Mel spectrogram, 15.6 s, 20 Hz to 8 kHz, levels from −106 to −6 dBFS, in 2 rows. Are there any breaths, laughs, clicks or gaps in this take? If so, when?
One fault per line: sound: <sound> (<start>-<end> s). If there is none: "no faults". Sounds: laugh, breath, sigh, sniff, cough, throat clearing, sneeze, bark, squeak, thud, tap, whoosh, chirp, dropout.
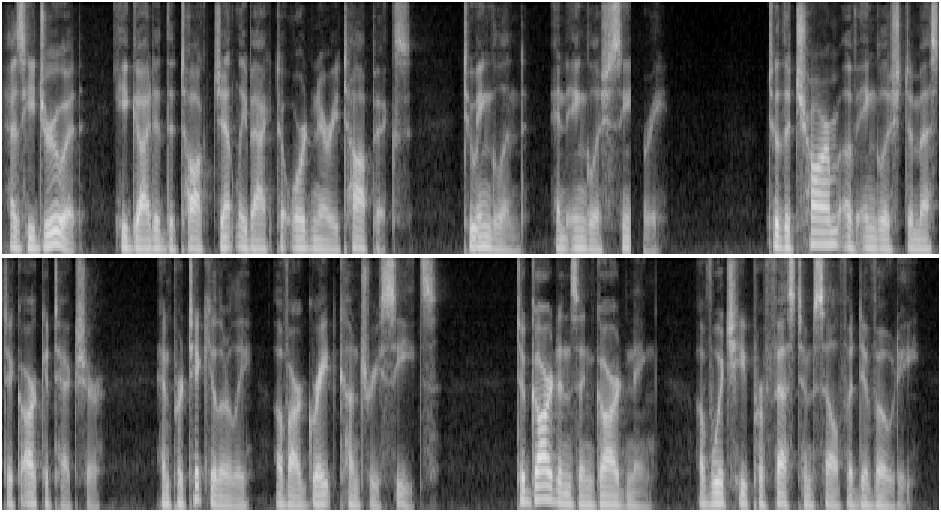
sound: dropout (5.2-5.3 s)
